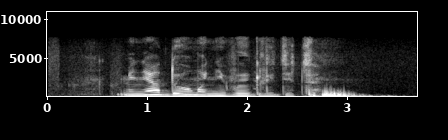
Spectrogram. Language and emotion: Russian, sad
